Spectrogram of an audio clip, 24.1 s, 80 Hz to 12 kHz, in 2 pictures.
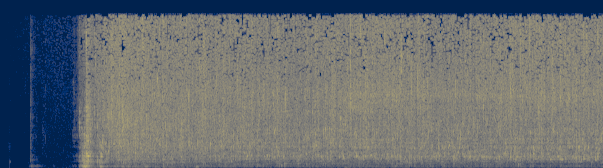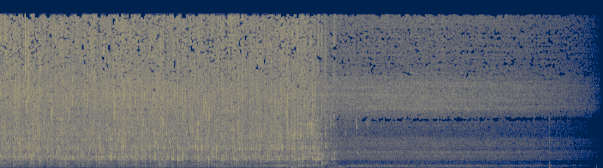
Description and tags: The sound of a toilet flushing. Recorded using onboard microphones of the Zoom H1 handy recorder.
